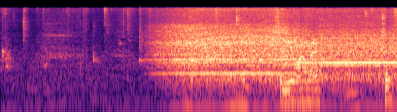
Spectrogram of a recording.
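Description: After a few handling clicks the motor starts into a steady, even hum with no knocks or grinding; agitator drive running healthy.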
